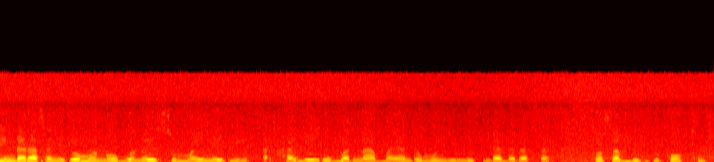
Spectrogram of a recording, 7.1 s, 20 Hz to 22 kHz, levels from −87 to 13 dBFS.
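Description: No faults detected: room noise sits about 16 dB below the speech, and the top end stops near 12 kHz, consistent with an Opus call path running at roughly 64 kbps.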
